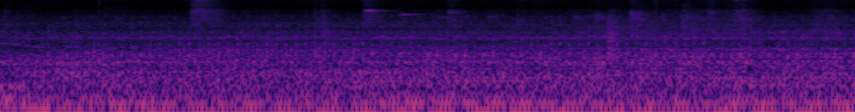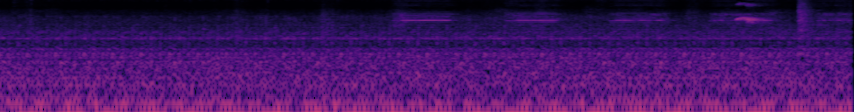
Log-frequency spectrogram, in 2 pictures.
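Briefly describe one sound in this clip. A vehicle's engine idles with a low, steady throb.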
